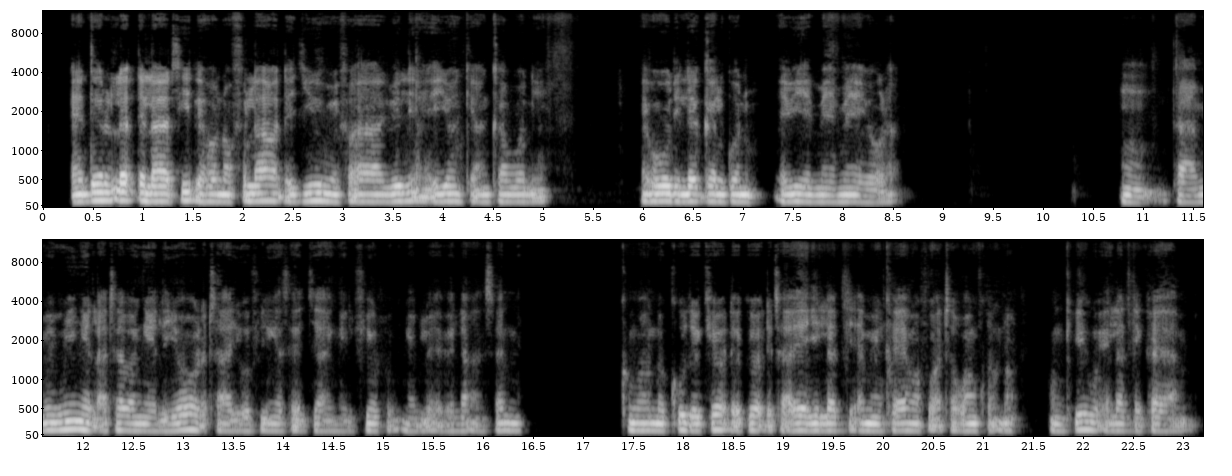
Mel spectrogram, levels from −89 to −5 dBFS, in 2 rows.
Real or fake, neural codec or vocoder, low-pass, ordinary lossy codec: real; none; none; none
